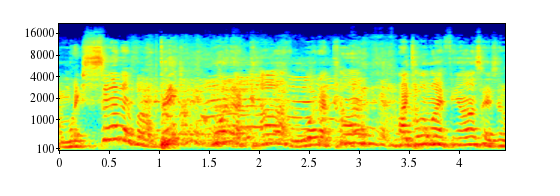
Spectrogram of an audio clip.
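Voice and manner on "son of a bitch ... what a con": high-pitched comic outrage; exasperated, pitched-up fury played for laughs; indignant outburst. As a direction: curse like you've just been swindled. Outburst at being cheated by medium.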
